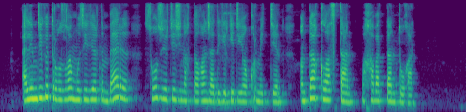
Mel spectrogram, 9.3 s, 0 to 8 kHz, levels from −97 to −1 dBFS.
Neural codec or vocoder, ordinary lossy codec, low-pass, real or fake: none; MP3, 64 kbps; 7.2 kHz; real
